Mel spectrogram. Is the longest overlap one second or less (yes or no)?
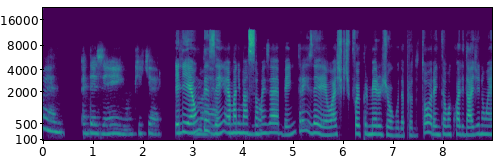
no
